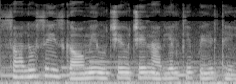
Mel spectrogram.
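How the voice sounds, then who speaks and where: A woman narrating a scripted horror story in short, measured phrases with pauses between them. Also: fairly low pitch, over music.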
